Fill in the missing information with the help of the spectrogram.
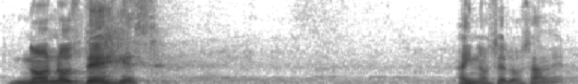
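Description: A man's voice: fairly high pitch, lively intonation, very slow, bright, forceful tone. A man preaching a sermon to a congregation, emphatic and full of questions to the crowd. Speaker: pastor. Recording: long hall reverb.

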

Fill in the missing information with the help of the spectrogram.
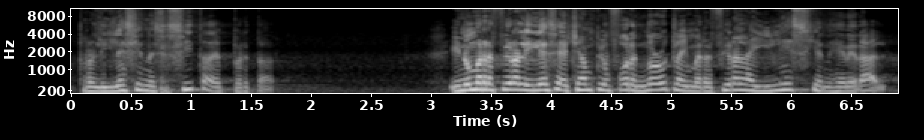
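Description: A man preaches in a high, bright voice, his words ringing out through a long, echoing hall. He swings between fervent, loud appeals and quiet, low-spoken lines, pressing his listeners with passion. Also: fast. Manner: impassioned, swings from loud urging to hushed low phrases. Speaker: pastor. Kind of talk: sermon.

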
